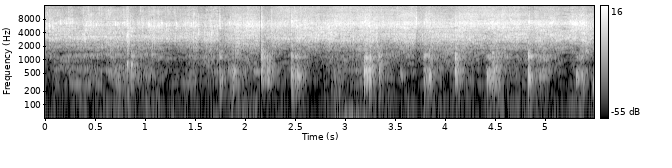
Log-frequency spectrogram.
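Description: Tomato sautéing in a pan for a brinjal and drumstick sambar, a steady bright sizzle with repeated scraping strokes of a spoon stirring, close and continuous.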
